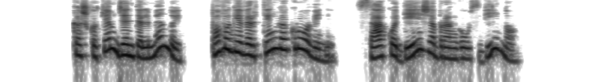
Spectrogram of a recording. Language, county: Lithuanian, Šiauliai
